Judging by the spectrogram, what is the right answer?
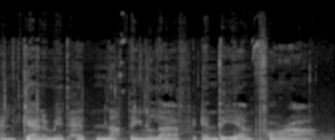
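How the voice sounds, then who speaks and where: The voice keeps a fairly even intonation with music playing in the background. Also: woman. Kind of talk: sleep story.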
